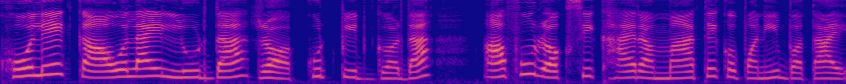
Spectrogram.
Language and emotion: Nepali, neutral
